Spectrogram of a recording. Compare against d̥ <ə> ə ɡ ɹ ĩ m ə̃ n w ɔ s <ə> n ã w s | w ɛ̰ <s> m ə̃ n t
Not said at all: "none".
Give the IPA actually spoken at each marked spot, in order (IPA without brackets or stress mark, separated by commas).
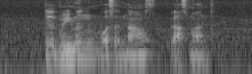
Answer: ə, ə, s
